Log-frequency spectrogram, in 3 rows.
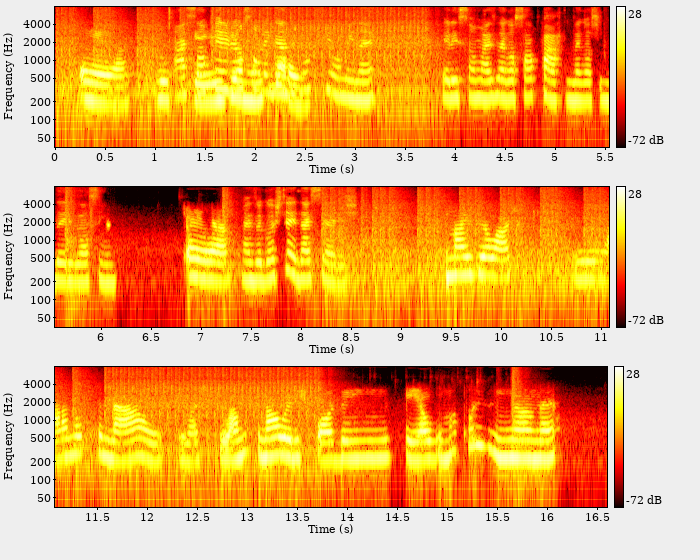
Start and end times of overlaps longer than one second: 1.2-2.5

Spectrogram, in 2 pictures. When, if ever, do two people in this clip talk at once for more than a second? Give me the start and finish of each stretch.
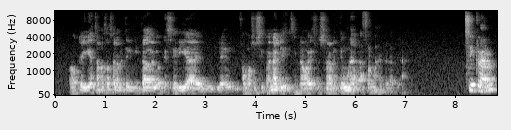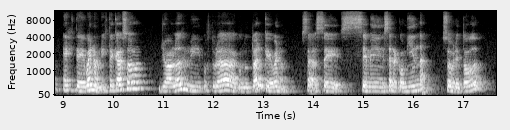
none

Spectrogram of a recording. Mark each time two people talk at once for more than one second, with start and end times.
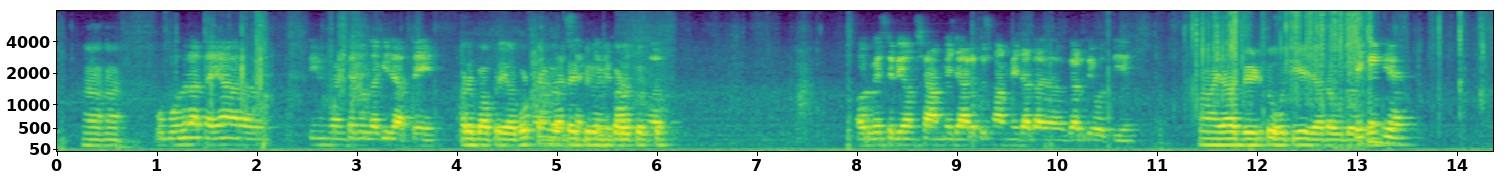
4.8-6.0

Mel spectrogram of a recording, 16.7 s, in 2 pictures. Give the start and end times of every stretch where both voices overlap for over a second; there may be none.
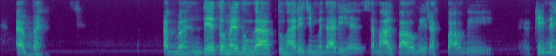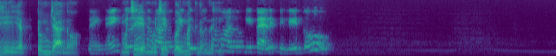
10.2-11.7

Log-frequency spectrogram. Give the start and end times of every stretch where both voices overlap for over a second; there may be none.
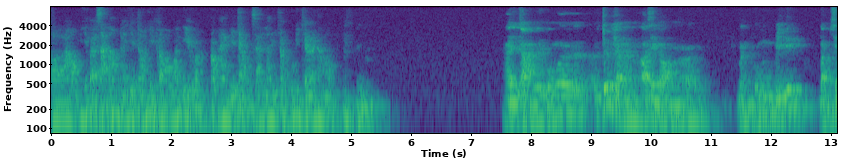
none

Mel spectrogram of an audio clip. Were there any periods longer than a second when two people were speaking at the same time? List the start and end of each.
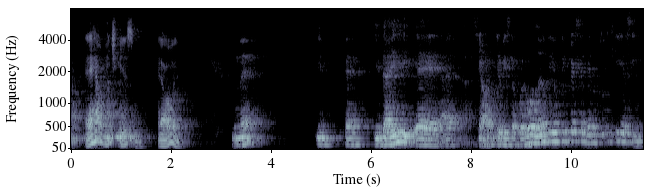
none

